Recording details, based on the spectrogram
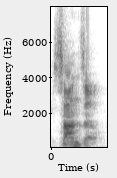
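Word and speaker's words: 三蔵: word so we'll say sons oh because that's the Japanese pronunciation of her name and when she had she talks about herself she'll use the name sans oh but you know there's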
